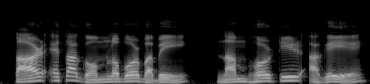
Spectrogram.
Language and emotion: Assamese, neutral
